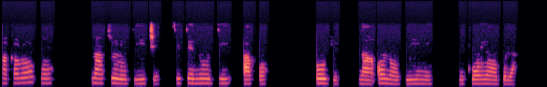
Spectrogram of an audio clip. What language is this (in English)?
Igbo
